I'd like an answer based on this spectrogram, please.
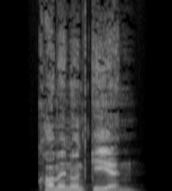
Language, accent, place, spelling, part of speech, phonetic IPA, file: German, Germany, Berlin, Kommen und Gehen, noun, [ˈkɔmən ʊnt ˈɡeːən], De-Kommen und Gehen.ogg
- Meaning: coming and going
